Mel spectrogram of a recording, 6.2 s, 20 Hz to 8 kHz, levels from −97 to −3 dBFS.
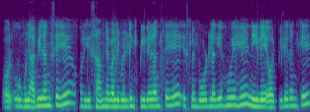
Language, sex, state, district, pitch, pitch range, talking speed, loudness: Hindi, female, Chhattisgarh, Sukma, 185 Hz, 175-205 Hz, 230 wpm, -28 LUFS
